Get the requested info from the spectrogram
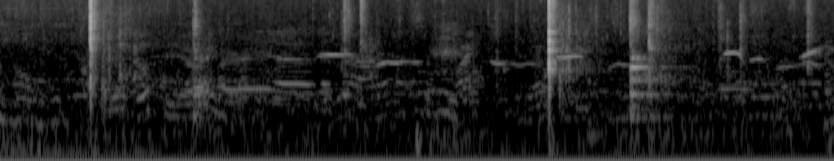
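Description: Two sharp clacks of a bike polo mallet striking the ball, about three and a half seconds apart, with a few fainter ticks, over distant chatter and calls from players and spectators.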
